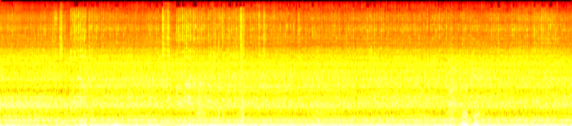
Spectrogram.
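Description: A tractor engine idles steadily and loudly while cattle are fed hay bales on a warm late-February winter day, with a constant low rumble throughout and faint occasional knocks.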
